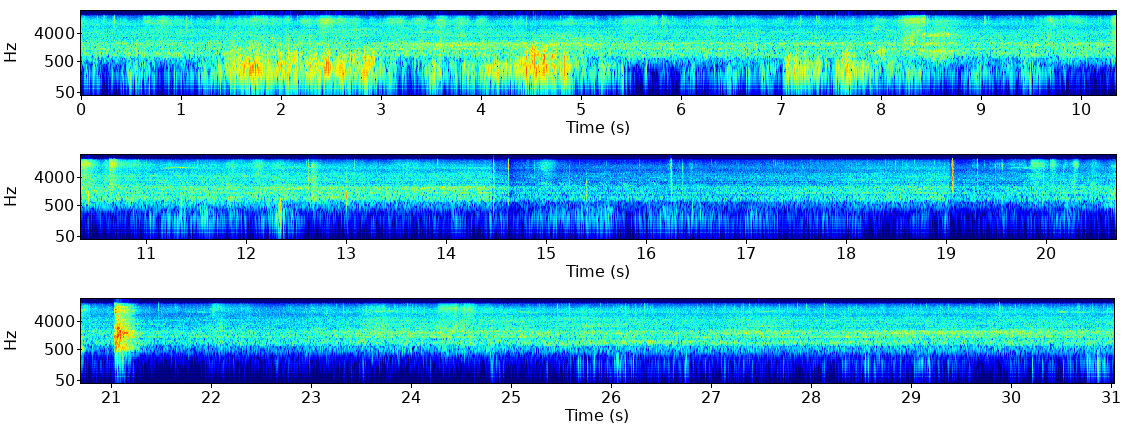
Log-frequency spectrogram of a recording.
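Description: Steam locomotive getting under way: three heavy hissing exhaust blasts in the first eight seconds, then a quieter steady background with one sharp knock about twenty-one seconds in.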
